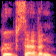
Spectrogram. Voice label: Speech Pilots Torpedo, EN GB; World Of Warships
